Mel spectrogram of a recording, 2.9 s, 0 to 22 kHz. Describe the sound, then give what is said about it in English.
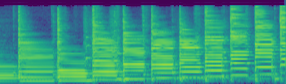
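Guitar plays a major pentatonic scale from the 5th fret of the low E string, a steady, even run of clear, ringing single notes climbing in pitch. “Little finger is now on the 5th fret of the E string. It sounds like this.”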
